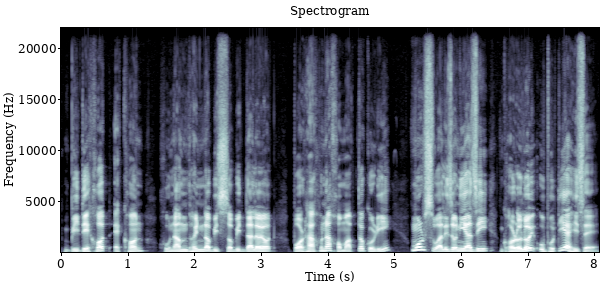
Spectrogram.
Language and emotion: Assamese, happy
